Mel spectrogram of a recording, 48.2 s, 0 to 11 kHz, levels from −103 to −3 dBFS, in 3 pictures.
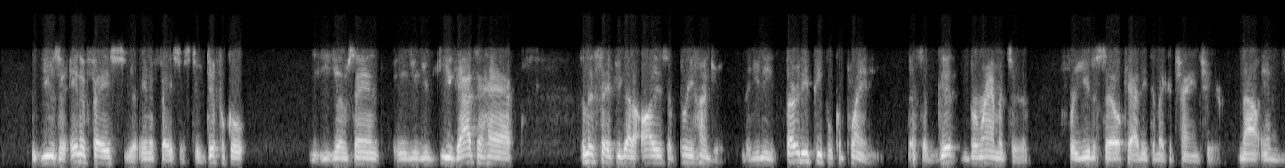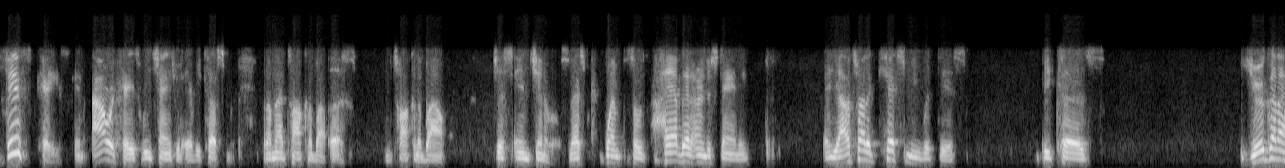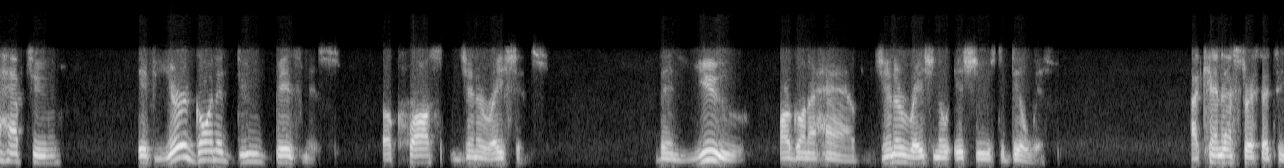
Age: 40-59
